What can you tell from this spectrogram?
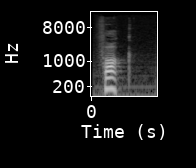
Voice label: "fire", Catalan

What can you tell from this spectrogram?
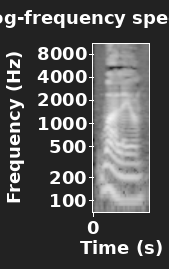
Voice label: I'm fine, latin

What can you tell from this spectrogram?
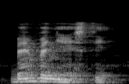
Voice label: welcome, venetian

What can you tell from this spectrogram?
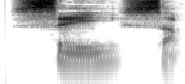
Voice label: cantonese, numbers

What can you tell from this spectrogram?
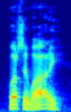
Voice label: toilet, scots

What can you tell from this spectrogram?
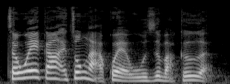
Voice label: one language shanghainese

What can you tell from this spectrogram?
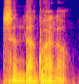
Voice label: christmas, mandarin

